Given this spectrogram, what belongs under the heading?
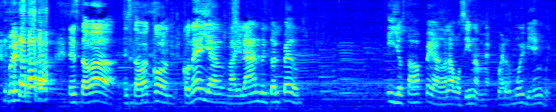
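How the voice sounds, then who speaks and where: Mexican man, very high voice, animated storyteller, music underneath. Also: normal speed, pauses often. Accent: Mexican Spanish. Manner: animated, swearing, acts out quotes loudly. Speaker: podcast co-host telling an anecdote. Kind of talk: casual storytelling among friends.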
